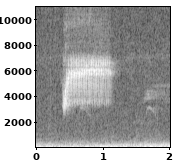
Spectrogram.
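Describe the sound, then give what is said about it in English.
A single bird sings one clear, sustained high whistled note lasting nearly a second, followed by a fainter brief call, over a quiet low rumble of background noise; no talking. “What was bird number two, I think, is still singing.”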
